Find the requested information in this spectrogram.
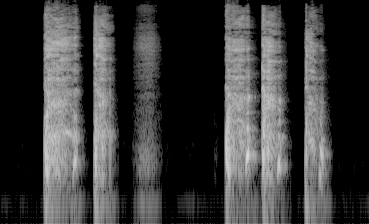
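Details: Coughing, mostly barking: six harsh, loud coughs in two clusters with a breath between, rough barking quality; barking cough.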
